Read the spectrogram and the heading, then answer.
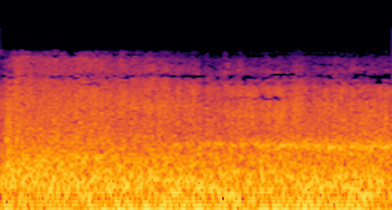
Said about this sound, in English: An explosion inside the Sphinx. What happened, Reed? Even I can figure that out. It was the Pharaoh's last booby trap. He blew up every trace of his very existence.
